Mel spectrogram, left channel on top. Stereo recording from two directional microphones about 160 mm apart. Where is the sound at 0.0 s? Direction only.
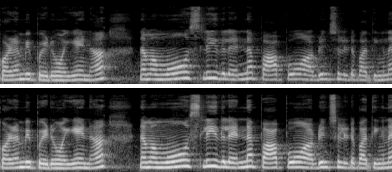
Centre (ahead or behind).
